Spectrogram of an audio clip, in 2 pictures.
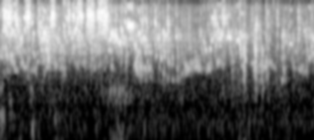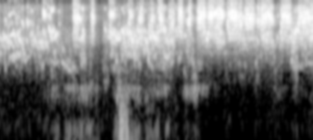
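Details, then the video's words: Budgerigars from a breeding pair chatter while feeding, rapid high chirps repeated about three or four times a second, a quieter stretch midway and a low thud before the chatter resumes. "Beautiful Budgies Chirping Sounds"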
